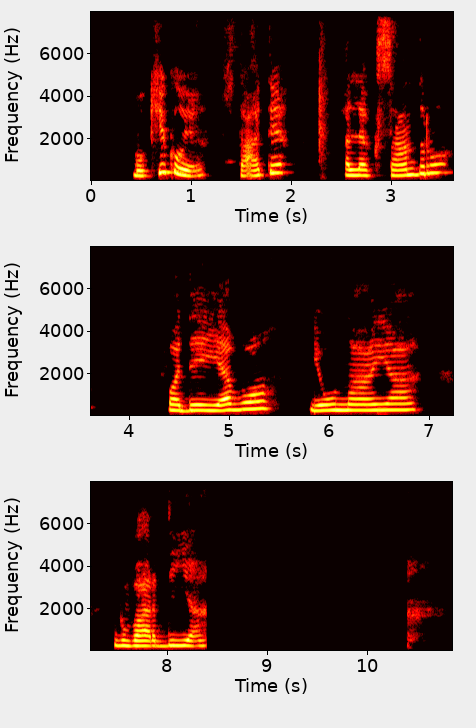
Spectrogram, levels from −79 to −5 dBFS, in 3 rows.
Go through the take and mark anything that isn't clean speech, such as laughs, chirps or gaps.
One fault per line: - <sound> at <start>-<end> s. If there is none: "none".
none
